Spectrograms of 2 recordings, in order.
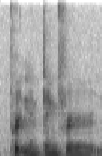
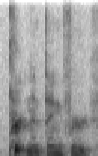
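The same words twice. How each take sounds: The two takes are said the same way.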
